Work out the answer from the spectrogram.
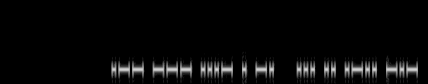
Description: Morse code, heard as a keyed tone, about 34 wpm, 700 Hz. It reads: WOVEN SILK
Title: Pangram Challenge v2 - 35wpm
